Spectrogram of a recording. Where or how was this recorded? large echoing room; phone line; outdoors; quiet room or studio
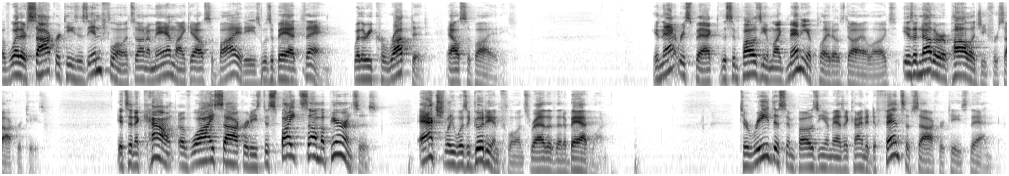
large echoing room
